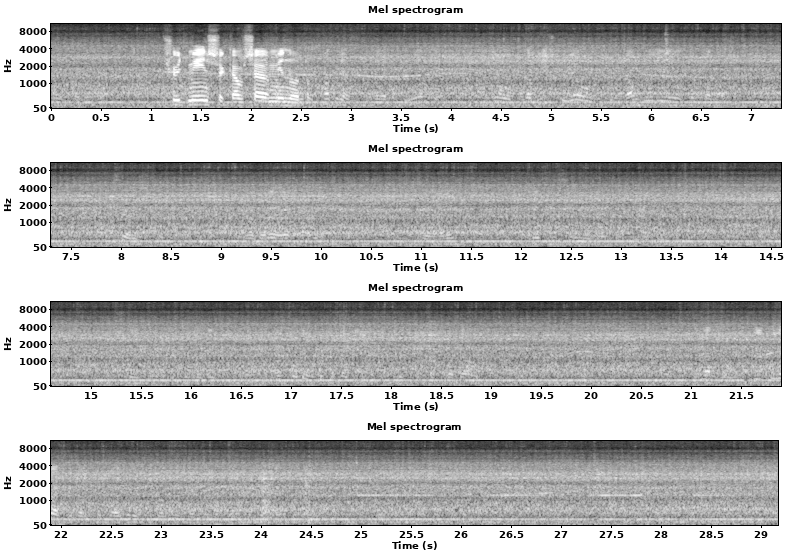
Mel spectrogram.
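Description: A heavy machine engine drones steadily outdoors.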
